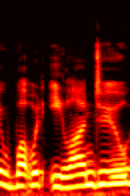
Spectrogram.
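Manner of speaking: normal talking voice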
